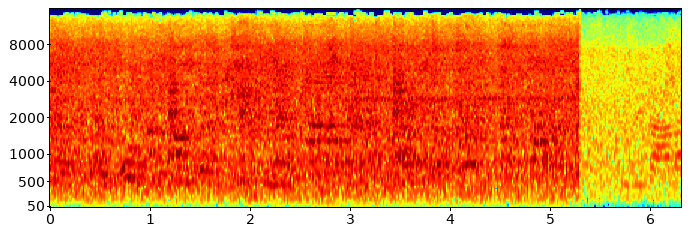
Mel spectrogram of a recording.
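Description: A crowd chatters loudly in an echoing hall.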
